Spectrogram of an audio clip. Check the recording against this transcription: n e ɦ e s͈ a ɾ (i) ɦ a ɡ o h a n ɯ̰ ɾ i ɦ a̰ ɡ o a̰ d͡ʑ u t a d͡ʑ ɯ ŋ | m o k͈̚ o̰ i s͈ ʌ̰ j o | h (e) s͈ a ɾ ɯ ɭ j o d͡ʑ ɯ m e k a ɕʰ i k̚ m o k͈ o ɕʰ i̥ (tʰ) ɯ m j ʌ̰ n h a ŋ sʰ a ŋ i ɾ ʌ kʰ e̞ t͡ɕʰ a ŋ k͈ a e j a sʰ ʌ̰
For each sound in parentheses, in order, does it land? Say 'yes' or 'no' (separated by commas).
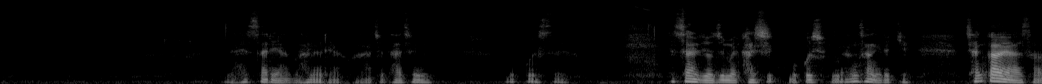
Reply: yes, yes, no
